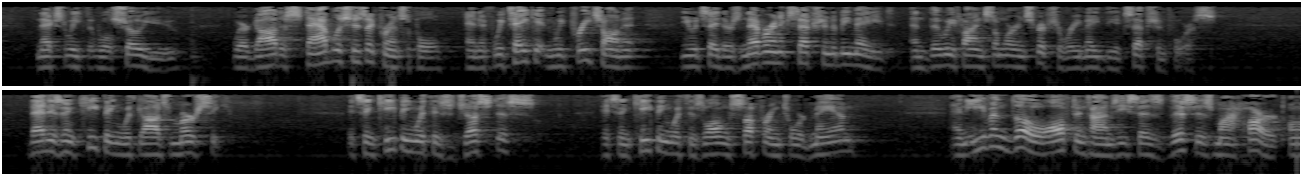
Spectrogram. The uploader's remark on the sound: Ketha Heights Baptist Church ~ Live Broadcast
